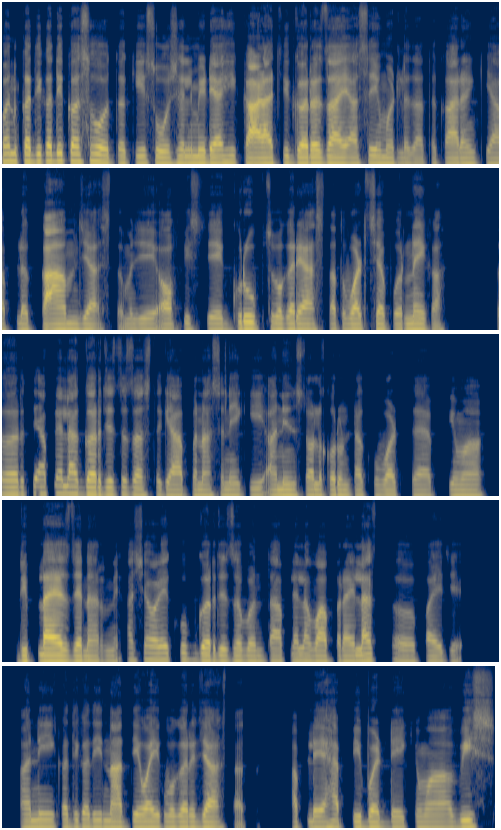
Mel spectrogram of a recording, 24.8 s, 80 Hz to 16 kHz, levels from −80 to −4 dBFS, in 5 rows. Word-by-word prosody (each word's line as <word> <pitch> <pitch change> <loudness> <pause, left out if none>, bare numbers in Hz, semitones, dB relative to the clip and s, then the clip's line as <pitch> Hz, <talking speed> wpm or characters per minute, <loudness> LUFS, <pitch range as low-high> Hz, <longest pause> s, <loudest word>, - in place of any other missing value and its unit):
पण 170 0 +4
कधीकधी 165 +1 +4
कसं 165 0 +3
होतं 140 -3 +3
की 140 0 -1
सोशल 135 0 +1
मीडिया 135 0 +5
ही 145 - 0
काळाची 120 +2 +6
गरज 130 0 +5
आहे 130 -1 +6
असंही 130 +3 0
म्हटलं 120 -3 -2
जातं 110 +2 -8
कारण 115 +2 0
की 130 - -8
आपलं 120 +1 -4
काम 120 +1 +6
जे 120 0 -3
असतं 110 +2 -5
म्हणजे 115 +1 -4
ऑफिसचे 125 +2 -4 0.2
ग्रुप्स 140 -2 +1
वगैरे 130 -1 +1
असतात 120 0 -1
WhatsApp 120 0 0
वर 115 0 -3
नाही 125 0 +2
का, 105 -3 -7 0.6
तर 150 0 +1
ते 160 +2 -7
आपल्याला 160 0 0
गरजेचंच 145 0 +1
असतं 135 0 -3
की 135 - -3
आपण 125 0 -3
असं 125 +1 -5
नाही 130 0 -2
की 135 +1 -5
अनइन्स्टॉल 125 +1 -1
करून 120 -1 -2
टाकू 115 +1 -8
WhatsApp 110 +1 -5 0.2
किंवा 120 -1 -2 0.4
रिप्लायच 130 0 +6
देणार 115 -2 0
नाही 120 +5 -8
अशा 145 +2 -5
वेळी 150 0 +2
खूप 150 -1 -8
गरजेचं 130 -1 0
बनतं 125 0 -4
आपल्याला 135 +1 -3
वापरायलाच 125 +2 0 0.2
अ, 125 -1 -5
पाहिजे 115 0 -5 0.6
आणि 140 +1 0
कधी-कधी 140 0 -2
नातेवाईक 130 0 +1
वगैरे 125 0 0
जे 130 - +1
असतात 120 +1 -1 0.5
आपले 125 +1 -2
हॅपी 125 -1 -2
बर्थडे 120 -1 0
किंवा 130 +2 -2
विश 140 0 +2
125 Hz, 160 wpm, -24 LUFS, 120-135 Hz, 0.6 s, काळाची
